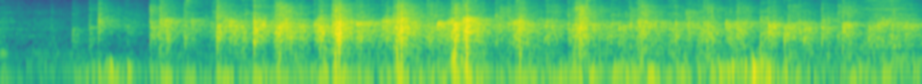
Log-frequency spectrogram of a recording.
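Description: Audience applause swells up after a brief quiet start, a dense, steady patter of many hands clapping at moderate loudness, with a few sharper individual claps standing out, continuing without talk.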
